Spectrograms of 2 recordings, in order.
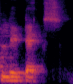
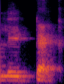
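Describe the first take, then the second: First: The word ends with a ks sound. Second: The word ends with a plain k sound. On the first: The speaker calls it wrong. "Not लेटेक्स" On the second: The speaker calls it right. "It is called लेटेक"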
